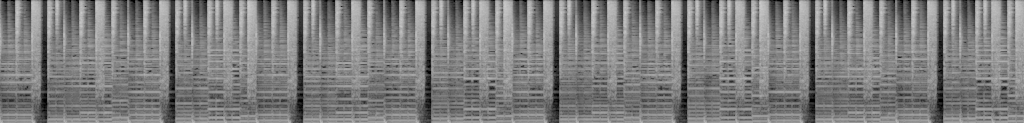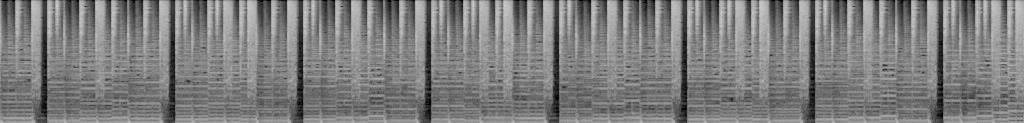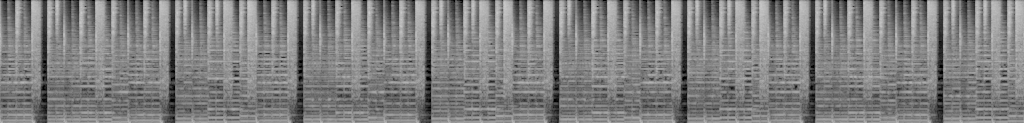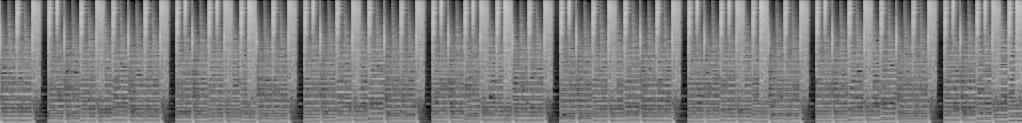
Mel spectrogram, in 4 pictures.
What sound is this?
ElectroHouse Cheesy
Electrohouse track. Bit cheesy.
cheesy, bassline, electro-house, electro, bass, electrohouse, house, loop, electronic, synthline, beat, synth, drums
